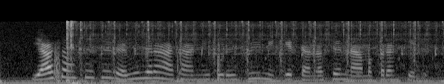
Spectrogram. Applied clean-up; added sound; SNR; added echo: none; Mechanisms; -1 dB; none.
